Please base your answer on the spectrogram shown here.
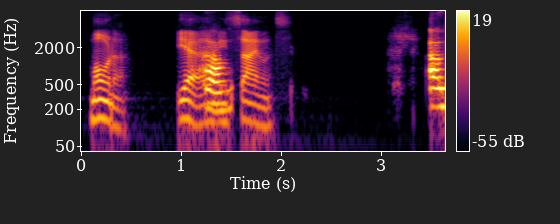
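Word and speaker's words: mauna: Mona mean it's spelled M A U N A. Mona.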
